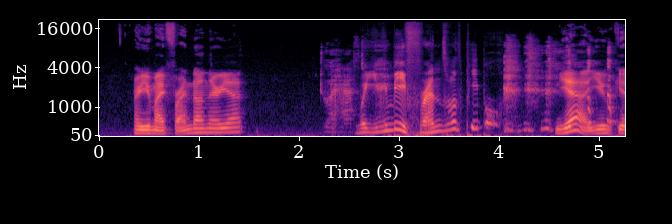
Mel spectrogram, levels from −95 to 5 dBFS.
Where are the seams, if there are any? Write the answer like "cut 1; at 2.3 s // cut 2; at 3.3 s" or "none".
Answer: none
